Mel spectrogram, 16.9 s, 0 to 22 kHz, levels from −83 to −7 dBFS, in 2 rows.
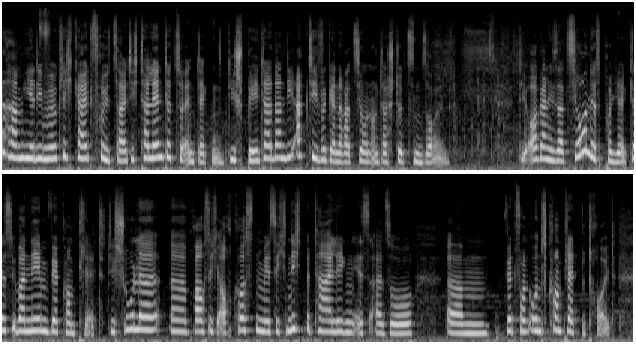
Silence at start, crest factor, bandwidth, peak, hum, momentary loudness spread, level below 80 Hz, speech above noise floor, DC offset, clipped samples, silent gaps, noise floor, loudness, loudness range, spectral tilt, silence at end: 0 s; 16 dB; 16.5 kHz; -10 dBFS; none; 9 LU; -50 dBFS; 21 dB; under 0.1%; under 0.1%; none; -47 dBFS; -27 LUFS; 3 LU; -4.5 dB/octave; 0 s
